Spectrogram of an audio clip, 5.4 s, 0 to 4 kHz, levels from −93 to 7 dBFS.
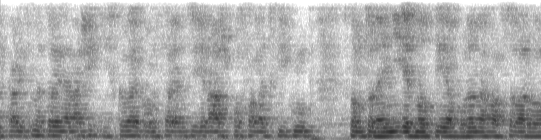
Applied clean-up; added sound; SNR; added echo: none; none; none; reverberation time 0.3 s.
